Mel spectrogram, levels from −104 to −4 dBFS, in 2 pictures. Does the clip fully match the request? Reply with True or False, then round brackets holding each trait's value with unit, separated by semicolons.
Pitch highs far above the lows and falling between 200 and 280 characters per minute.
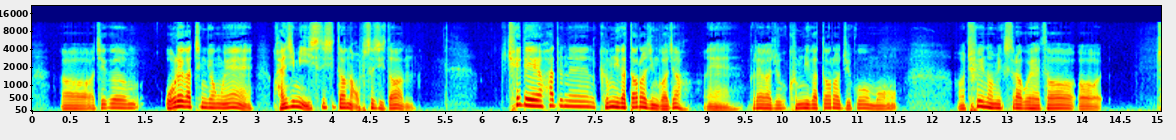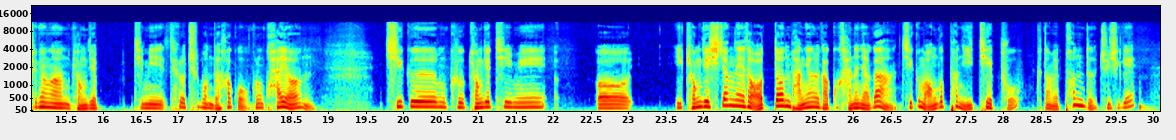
True (5.9 semitones; 245 characters per minute)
